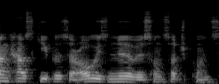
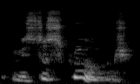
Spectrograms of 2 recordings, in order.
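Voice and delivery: slow, higher questioning voice; astonished gentleman; 5 semitones higher, 4 dB quieter, much slower than usual. A narrator's reading. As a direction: stretch the name in disbelief. Astonished gentleman recognises Scrooge.

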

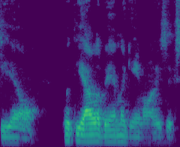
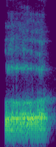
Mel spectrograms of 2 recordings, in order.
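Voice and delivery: groan; 6 semitones lower, 14 dB louder than usual. Real, not acted. Disgust at coaches cussing.

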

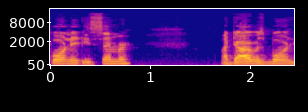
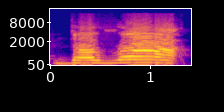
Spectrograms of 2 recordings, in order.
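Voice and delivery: "The Rock" louder, stubborn dad correcting back; mock insistent; 5 semitones higher, 10 dB louder than usual. Dad teasing his daughter, louder stubborn "The Rock". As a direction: plant the name firmly and loud. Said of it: "I'm like".

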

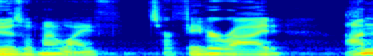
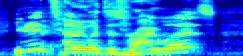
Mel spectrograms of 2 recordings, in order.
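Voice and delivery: retold yelling; 7 semitones higher than usual. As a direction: imitate a wife telling off her husband. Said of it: "She starts yelling at her husband".

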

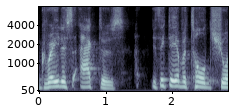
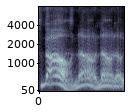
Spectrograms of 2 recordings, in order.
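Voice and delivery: higher-pitched imitation of a dismissive professor; mock dismissal; 6 semitones higher, 7 dB quieter, slower than usual. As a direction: wave it away like a professor, trailing softer. Retold professor rejects the answer.

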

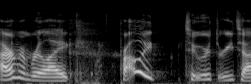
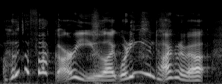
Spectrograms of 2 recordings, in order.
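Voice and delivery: incredulous retort; 6 semitones higher, faster than usual. Retold or imitated. Retorting to the instructor.

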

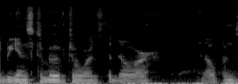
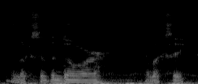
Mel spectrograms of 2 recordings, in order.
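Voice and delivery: normal talking voice

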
